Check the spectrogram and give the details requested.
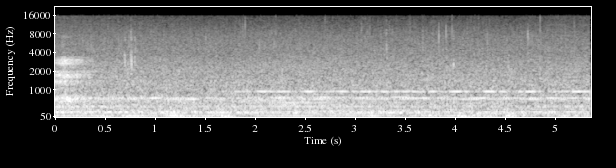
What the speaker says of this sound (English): The rain effect is very heavy.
